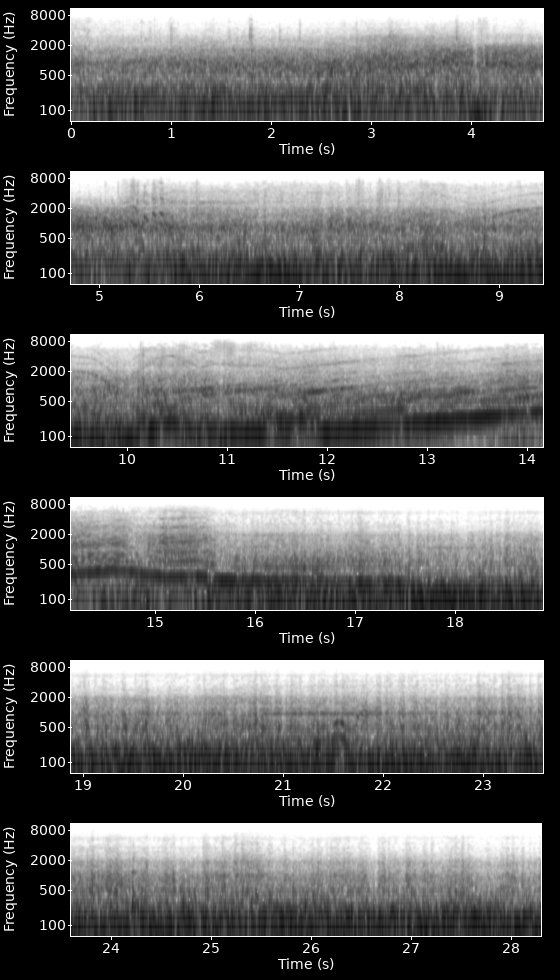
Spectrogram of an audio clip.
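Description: Heavy, steady low rumble at the camera's microphone. A racing vehicle's engine is heard: its pitch wavers, then rises steeply about twelve seconds in, drops sharply as it passes, and holds steady a few seconds before fading.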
